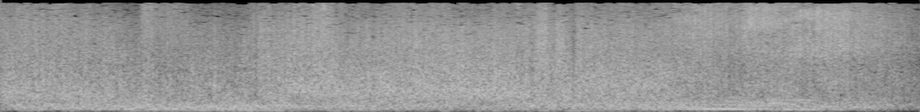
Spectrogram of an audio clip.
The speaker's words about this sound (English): These are actual explosions. You're blowing stuff up. Yeah. We were crazy.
